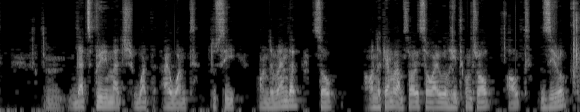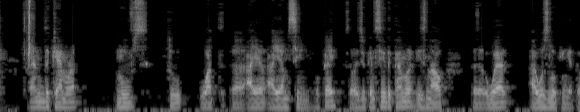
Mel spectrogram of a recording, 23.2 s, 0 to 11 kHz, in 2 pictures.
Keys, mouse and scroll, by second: 11.5 ctrl+alt+KP_0, 19.5-21.2 scroll down 2, 21.2 click.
